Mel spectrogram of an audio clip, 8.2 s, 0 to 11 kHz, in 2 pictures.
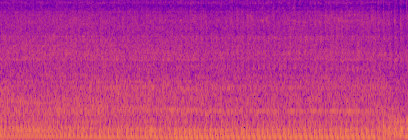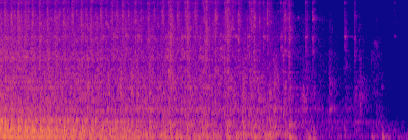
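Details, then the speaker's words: Honda EM6500 generator after replacing and adjusting rocker arms, first start: steady even beat for about four seconds with no skipping, then shut off and winds down; no misfire, normal running. "No sound like there's a miss in the cylinders. No, I disagree with you there, sir. There's no miss in the cylinders. No miss at all."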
